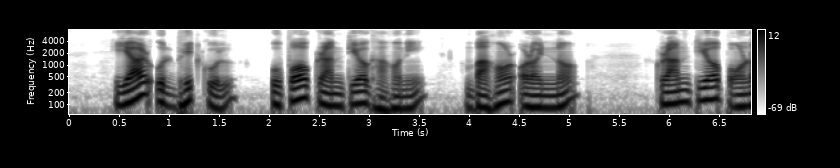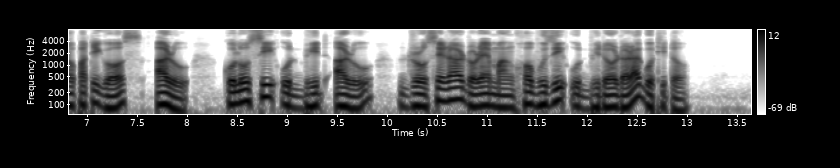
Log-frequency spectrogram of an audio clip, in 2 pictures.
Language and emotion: Assamese, neutral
